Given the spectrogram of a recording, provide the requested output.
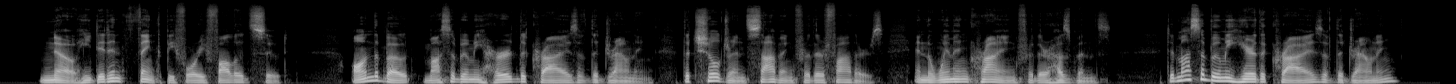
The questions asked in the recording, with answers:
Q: Did Masabumi hear the cries of the drowning?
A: Yes, Masabumi heard the cries of the drowning.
